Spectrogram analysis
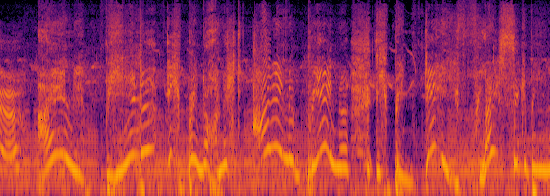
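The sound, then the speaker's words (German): A bee buzzes loudly, its wavering tone swooping up and down in pitch almost continuously for several seconds. “Eine Biene.”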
